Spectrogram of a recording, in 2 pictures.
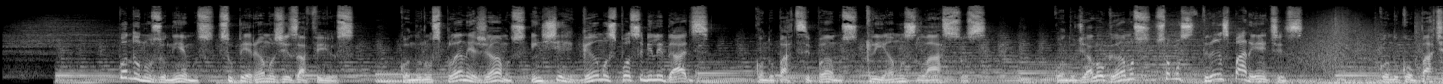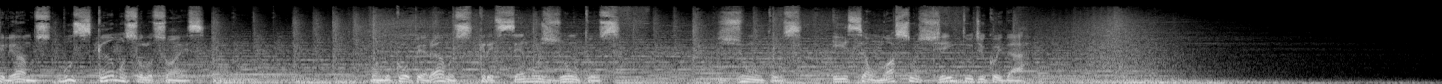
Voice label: portuguese brazilian commercial

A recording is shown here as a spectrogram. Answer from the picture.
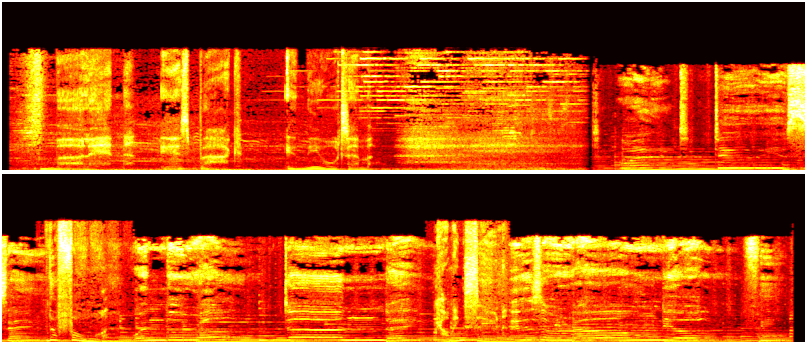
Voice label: english british movie trailers

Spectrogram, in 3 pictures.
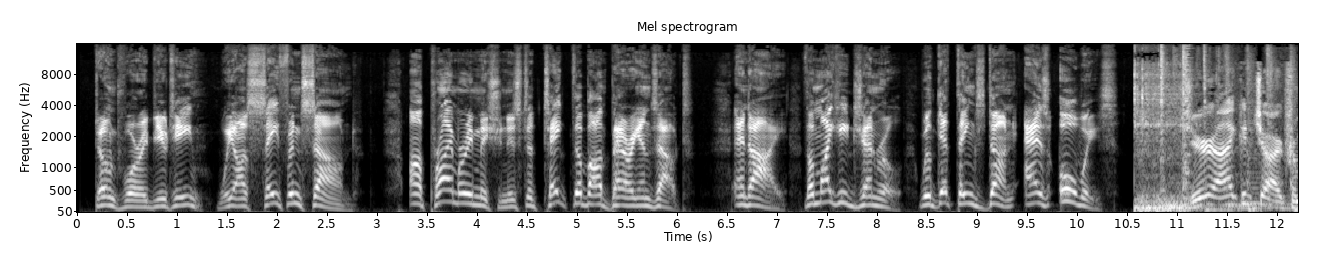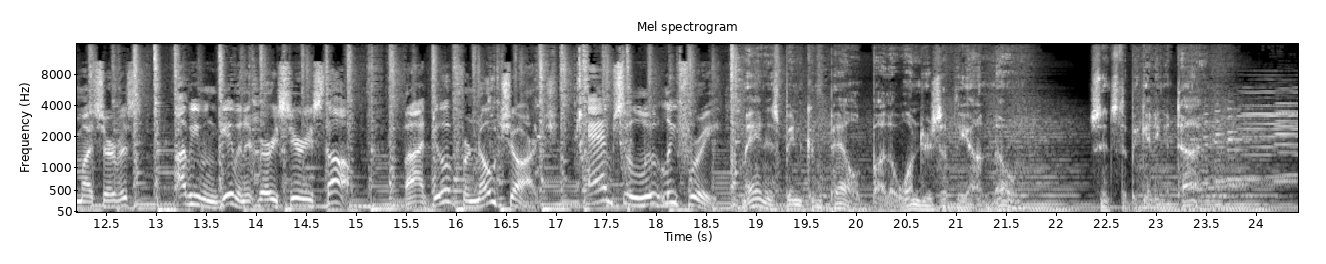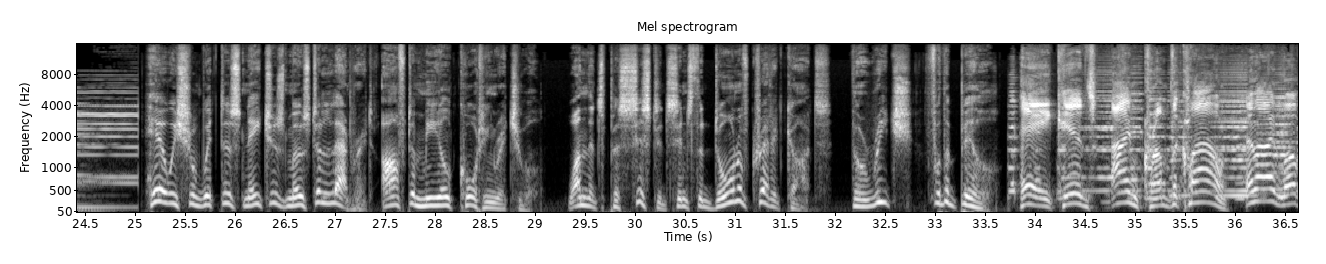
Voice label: english canadian animation

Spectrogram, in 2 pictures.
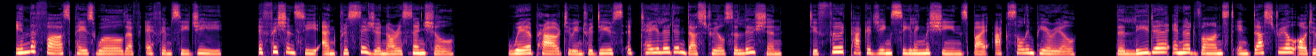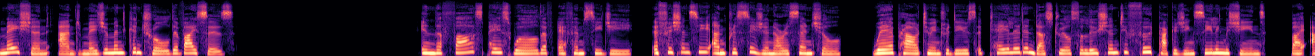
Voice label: english south african narration

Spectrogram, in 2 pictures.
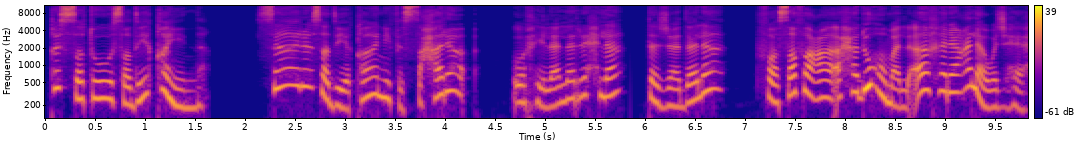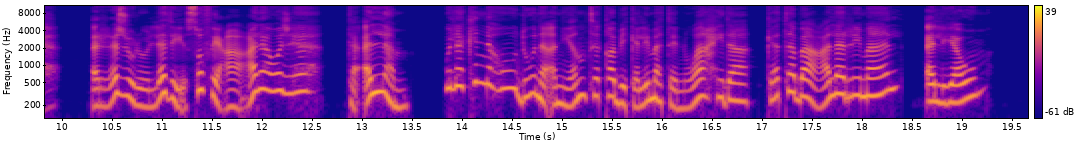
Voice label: Arabic audiobooks

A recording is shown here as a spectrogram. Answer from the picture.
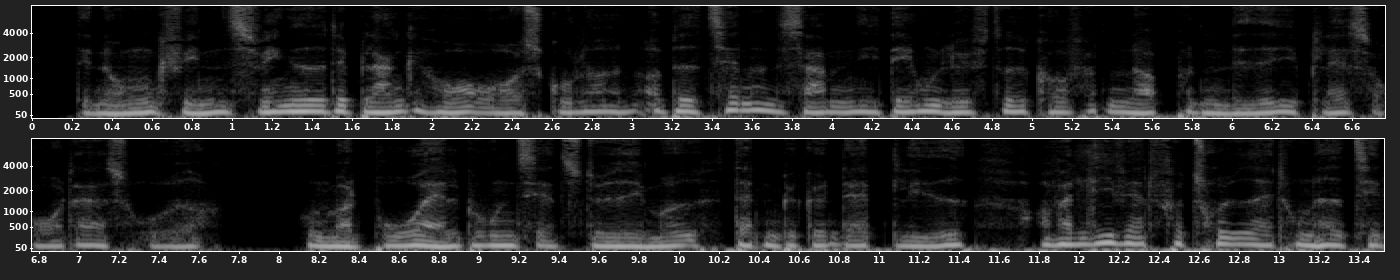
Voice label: danish audiobooks

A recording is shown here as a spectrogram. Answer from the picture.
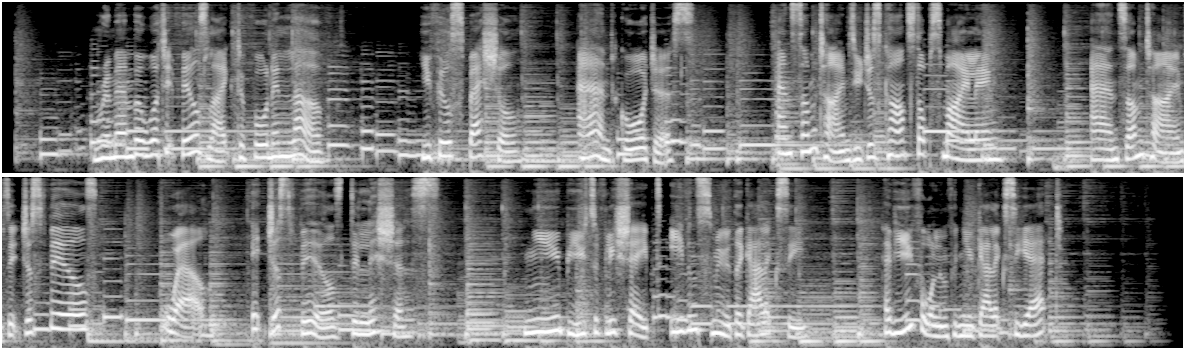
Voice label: english british promos

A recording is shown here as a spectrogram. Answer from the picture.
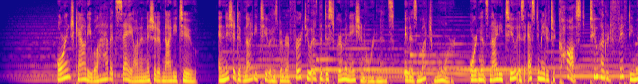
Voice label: english american political ads

